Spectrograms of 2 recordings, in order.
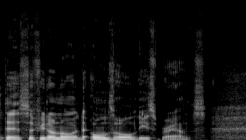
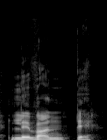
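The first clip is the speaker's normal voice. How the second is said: "Levante" in Italian, sounding the final e; Italian pronunciation. Shown as a demonstration. Host correcting himself, "Levante" with Italian accent. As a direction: say "Levante" the Italian way, three syllables. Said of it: "I say it in Italian".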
